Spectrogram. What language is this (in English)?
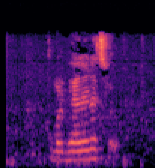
Bangla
